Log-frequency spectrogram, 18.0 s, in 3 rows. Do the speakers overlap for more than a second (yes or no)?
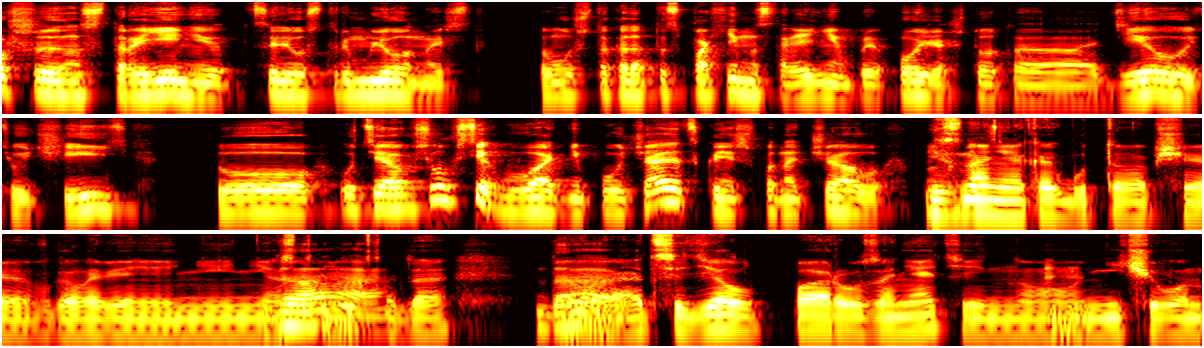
no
